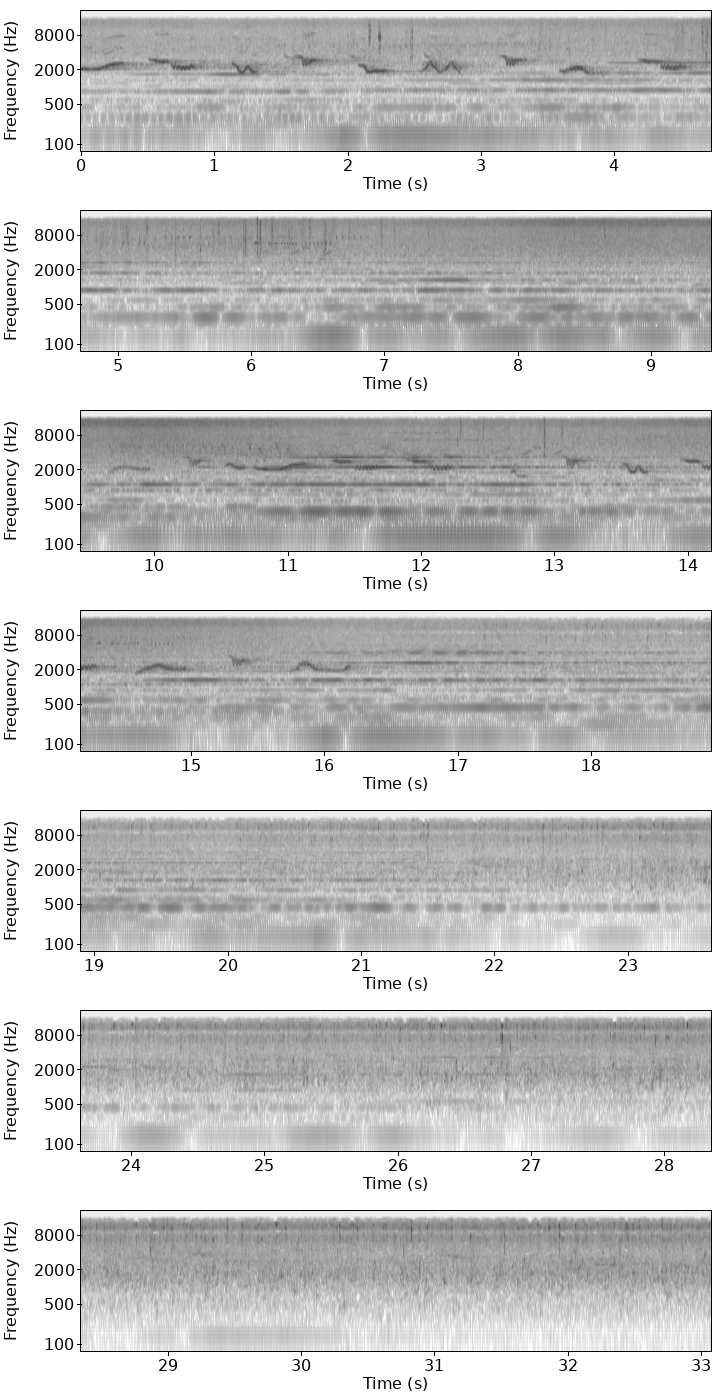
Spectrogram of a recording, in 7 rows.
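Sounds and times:
rufous-bellied thrush singing: 0.0s - 25.7s.

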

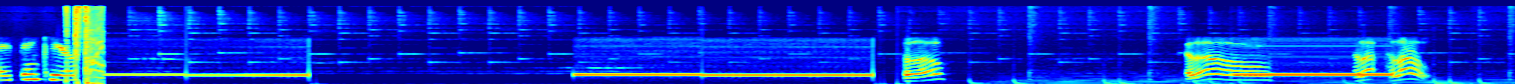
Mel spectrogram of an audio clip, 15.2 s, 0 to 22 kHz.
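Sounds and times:
speech: 0.0s - 1.0s
phone ringback tones in the earpiece during outgoing call: 1.0s - 3.2s, 5.8s - 8.8s, 12.3s - 14.3s.

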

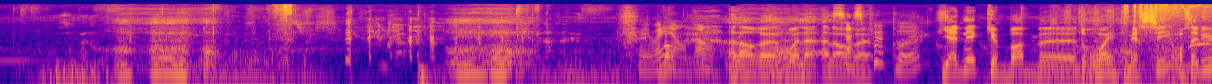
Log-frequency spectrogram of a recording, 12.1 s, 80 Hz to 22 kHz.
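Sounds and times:
two people snoring loudly at once: 0.4s - 12.1s
sharp snorts: 1.0s - 3.4s, 4.4s - 6.4s
speech: 1.2s - 1.6s, 7.3s - 12.1s
laughter: 2.2s - 8.8s.

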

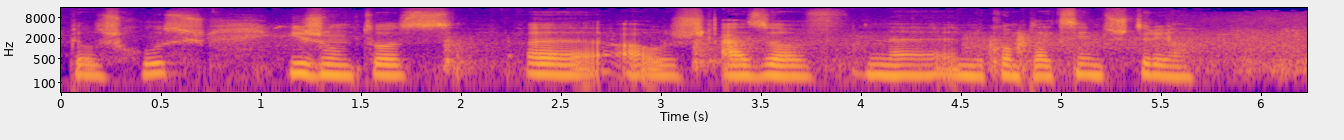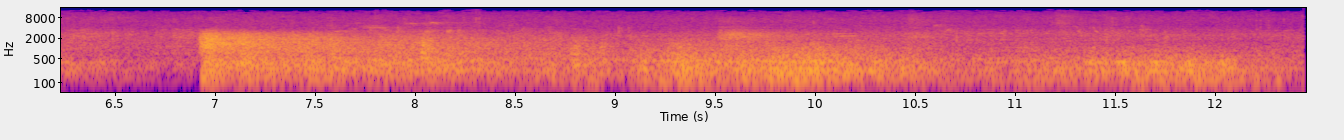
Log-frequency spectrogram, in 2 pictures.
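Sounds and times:
speech: 0.1s - 5.9s
long loud rolling rumble of explosions at a steel plant: 1.8s - 12.4s
heavy blast at a steel plant: 4.6s - 12.2s.

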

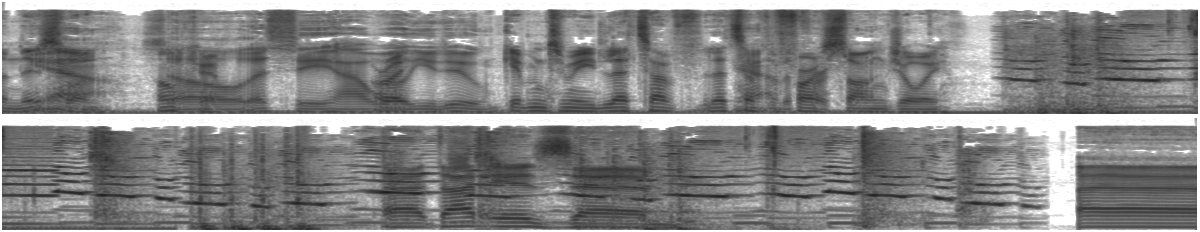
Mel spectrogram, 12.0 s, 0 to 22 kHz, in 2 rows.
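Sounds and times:
speech: 0.0s - 5.4s, 8.0s - 9.5s, 11.4s - 11.9s
cat meows edited and pitched into a song melody: 5.0s - 11.2s.

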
